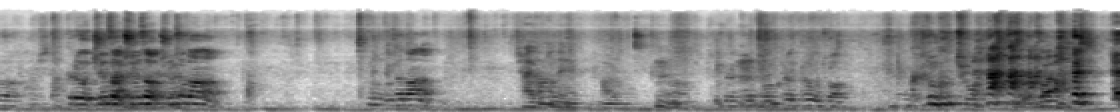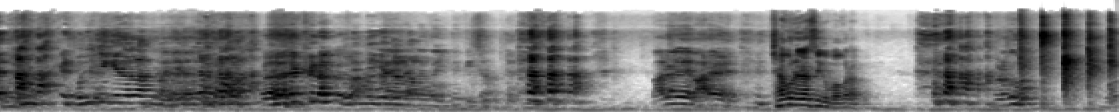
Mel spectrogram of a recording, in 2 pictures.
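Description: Several young men talk and joke with animation close to a microphone.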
